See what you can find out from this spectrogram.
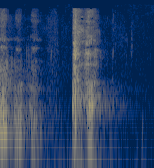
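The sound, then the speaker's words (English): Throat clearing by a preacher just before a sermon: one short, rough, forceful burst, preceded by softer throaty rumbling and followed by quiet. “Always get a frog in my throat right before a sermon.”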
